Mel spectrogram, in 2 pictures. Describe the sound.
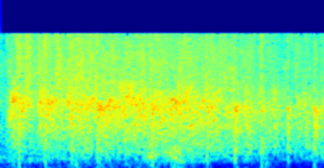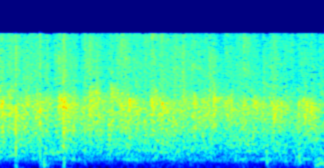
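An audience gives sustained applause to welcome a poet, a high-school student from Sarajevo. The clapping is thick and continuous at a steady loudness and eases only slightly toward the end.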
